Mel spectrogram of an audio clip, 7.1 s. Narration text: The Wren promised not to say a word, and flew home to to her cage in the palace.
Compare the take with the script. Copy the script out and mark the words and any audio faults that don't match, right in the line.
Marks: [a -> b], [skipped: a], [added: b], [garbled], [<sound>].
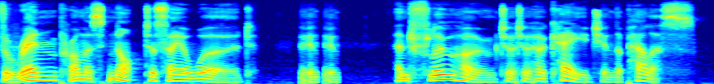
The Wren promised not to say a word, [laugh] and flew home to to her cage in the palace.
